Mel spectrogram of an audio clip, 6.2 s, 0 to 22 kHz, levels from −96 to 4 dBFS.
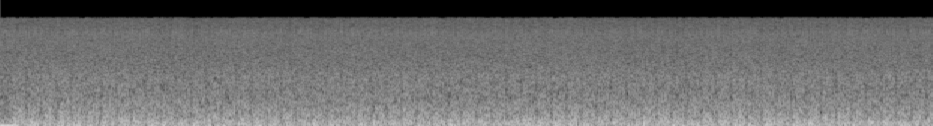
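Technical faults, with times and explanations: Nothing stood out on listening to this speech recording.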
